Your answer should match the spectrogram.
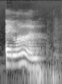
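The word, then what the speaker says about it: élan: Elan. Elan. Elan? Elan. And it's spelled E with a little apostrophe on it.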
